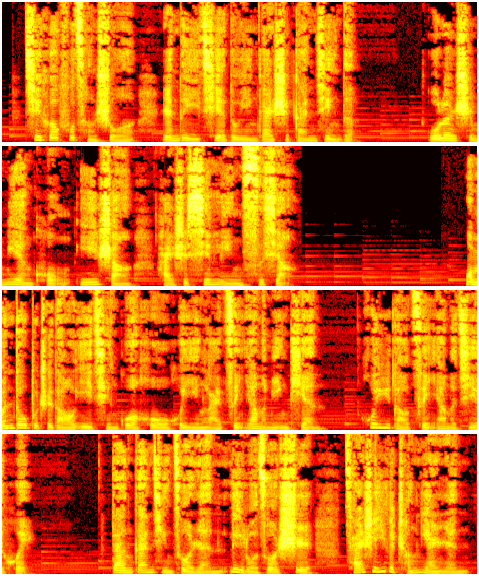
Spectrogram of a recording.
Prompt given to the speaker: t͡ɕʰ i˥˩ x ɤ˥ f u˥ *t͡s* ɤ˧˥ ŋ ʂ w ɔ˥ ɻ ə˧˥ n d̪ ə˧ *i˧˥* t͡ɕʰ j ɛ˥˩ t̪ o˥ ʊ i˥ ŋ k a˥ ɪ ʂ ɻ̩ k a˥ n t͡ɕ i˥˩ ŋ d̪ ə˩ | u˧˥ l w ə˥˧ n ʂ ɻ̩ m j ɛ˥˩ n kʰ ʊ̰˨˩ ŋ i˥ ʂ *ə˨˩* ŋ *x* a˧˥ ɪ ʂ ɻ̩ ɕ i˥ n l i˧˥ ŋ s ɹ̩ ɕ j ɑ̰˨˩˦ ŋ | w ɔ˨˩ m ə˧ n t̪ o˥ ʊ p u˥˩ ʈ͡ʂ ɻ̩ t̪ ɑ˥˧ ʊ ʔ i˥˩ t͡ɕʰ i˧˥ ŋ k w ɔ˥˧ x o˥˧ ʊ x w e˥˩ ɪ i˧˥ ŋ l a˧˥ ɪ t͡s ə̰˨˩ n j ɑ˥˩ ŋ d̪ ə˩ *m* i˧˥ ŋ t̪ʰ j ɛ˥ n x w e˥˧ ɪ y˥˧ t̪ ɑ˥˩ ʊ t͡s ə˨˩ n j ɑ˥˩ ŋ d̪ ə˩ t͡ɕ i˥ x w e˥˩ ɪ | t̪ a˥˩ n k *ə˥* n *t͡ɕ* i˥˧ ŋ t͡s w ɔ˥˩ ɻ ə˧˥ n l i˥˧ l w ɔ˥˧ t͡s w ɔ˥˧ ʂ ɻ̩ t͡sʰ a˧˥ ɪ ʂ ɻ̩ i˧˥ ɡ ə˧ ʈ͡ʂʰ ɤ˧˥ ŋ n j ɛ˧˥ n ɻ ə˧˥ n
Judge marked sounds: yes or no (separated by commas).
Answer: no, yes, no, yes, yes, no, yes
